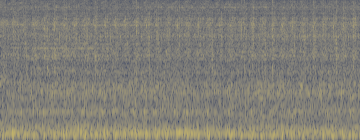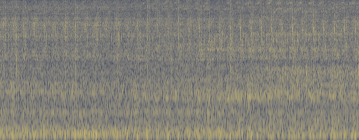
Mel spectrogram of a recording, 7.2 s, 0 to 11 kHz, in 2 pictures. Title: Xrm 125 fi knocking sound left side of engine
